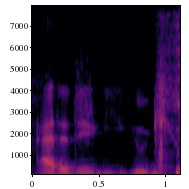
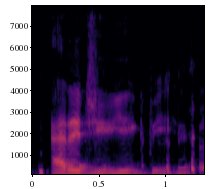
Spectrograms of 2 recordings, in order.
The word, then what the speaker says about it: Adejuyigbe: Okay, well, it's Adejuyigbe. – Whoa. – Yeah, so it's Adejuyigbe. – Scrabble, high score. – Say it one more time. Say it one more time. One final pronunciation. – Okay, wait, let me think this through. Adejuyigbe.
